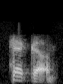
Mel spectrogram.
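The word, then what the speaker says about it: heka: had a word called hecka and that the pronunciation of that is is not how they used to say it but it is hecka they were all together and for them it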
